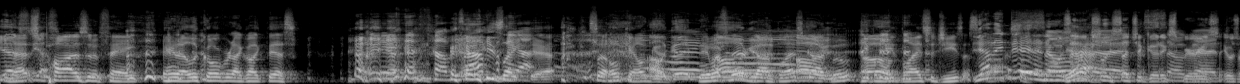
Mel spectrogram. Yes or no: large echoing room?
no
